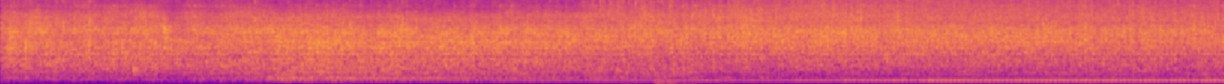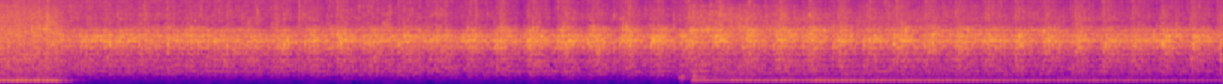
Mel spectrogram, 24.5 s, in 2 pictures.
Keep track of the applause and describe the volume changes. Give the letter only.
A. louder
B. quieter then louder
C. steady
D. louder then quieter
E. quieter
C.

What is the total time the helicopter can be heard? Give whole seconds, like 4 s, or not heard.
18 s.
